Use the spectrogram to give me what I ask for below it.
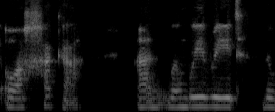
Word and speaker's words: Oaxaca: reading them out and notice by the way how we should read that x contain for example in this name as a day so we would say oaxaca and when we read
